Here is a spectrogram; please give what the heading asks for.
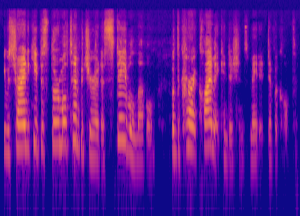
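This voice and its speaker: High-voiced woman reading a story aloud. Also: animated, rapid-fire, a bit bright, dry recording. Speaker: host and writing instructor. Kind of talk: storybook read-aloud and friendly hosting. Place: indoors by bookshelves, on a video stream.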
